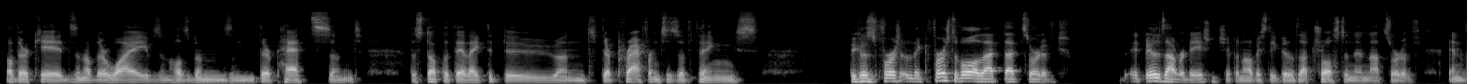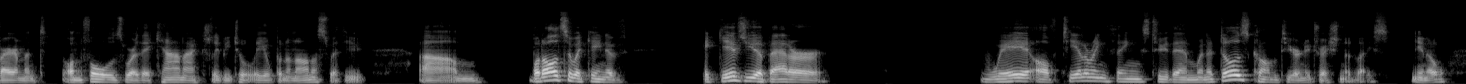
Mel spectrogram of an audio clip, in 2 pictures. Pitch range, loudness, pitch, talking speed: 100-130 Hz, -23 LUFS, 105 Hz, 180 wpm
